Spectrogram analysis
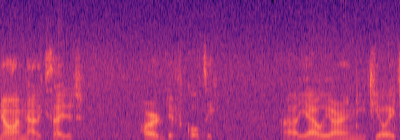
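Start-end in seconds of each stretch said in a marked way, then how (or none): none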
